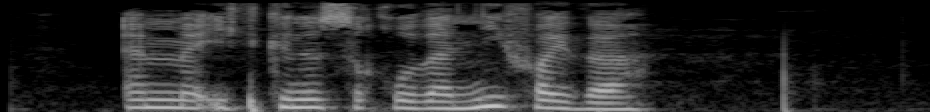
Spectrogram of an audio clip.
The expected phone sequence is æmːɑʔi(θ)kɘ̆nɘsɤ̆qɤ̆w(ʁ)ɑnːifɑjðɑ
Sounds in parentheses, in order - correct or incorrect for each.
correct, incorrect: ð

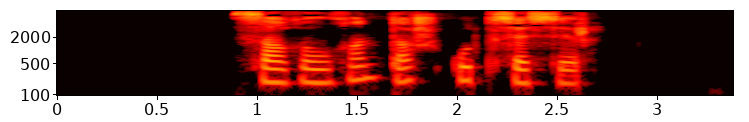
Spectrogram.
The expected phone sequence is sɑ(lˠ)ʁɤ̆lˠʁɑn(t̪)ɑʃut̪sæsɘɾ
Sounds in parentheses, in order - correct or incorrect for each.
incorrect: none, correct

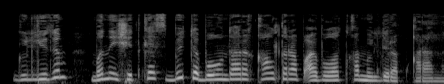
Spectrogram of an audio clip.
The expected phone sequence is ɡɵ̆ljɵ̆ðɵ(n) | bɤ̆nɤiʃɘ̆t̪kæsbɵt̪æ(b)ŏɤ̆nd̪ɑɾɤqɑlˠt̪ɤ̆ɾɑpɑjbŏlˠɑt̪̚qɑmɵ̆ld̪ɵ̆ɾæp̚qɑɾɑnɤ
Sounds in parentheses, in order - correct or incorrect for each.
incorrect: m, correct

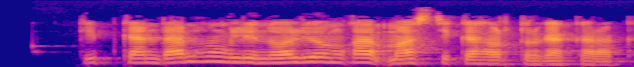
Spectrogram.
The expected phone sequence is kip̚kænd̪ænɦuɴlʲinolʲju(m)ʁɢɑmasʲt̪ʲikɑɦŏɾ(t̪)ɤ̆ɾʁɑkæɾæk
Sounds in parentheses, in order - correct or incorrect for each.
correct, correct

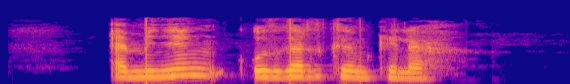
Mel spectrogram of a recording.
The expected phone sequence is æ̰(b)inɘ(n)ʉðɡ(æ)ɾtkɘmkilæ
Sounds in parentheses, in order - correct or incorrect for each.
incorrect: m, incorrect: ŋ, correct

